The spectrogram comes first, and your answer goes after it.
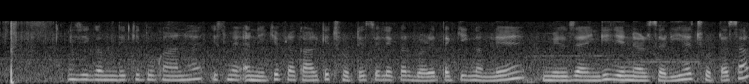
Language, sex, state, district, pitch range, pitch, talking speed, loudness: Hindi, female, Chhattisgarh, Raipur, 190-225 Hz, 205 Hz, 190 wpm, -25 LUFS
